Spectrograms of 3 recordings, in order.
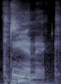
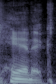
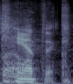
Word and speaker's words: Kanthak: Canic. T H A K. And it's Canic. T is silent. I called you canthic the entire time.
